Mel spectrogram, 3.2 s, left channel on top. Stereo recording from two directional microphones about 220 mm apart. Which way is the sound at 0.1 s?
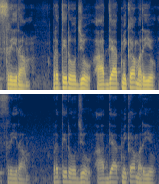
50° left (ahead or behind).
